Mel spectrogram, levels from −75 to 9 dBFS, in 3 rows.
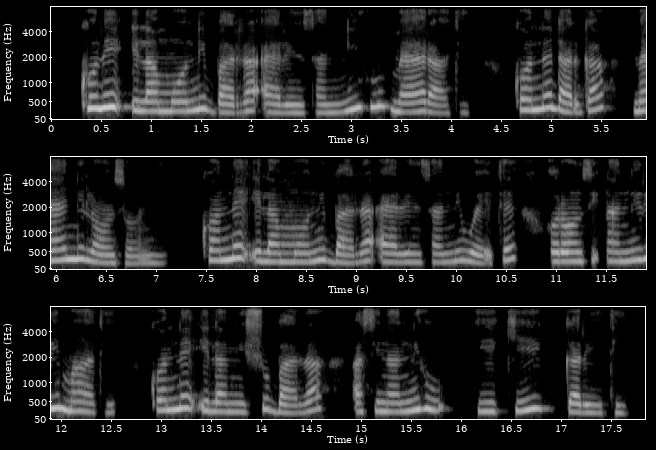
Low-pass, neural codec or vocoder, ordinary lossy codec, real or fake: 7.2 kHz; none; Opus, 16 kbps; real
